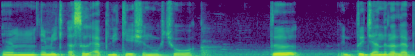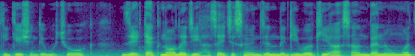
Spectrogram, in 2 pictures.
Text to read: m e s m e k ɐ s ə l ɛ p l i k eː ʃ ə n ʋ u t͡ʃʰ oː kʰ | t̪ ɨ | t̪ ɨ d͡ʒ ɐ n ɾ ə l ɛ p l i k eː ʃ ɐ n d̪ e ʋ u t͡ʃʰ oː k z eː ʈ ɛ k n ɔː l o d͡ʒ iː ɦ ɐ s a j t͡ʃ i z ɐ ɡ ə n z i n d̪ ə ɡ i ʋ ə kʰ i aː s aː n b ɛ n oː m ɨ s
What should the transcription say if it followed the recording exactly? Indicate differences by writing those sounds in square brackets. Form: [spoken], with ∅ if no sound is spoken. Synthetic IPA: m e [∅] m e k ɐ s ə l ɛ p l i k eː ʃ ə n ʋ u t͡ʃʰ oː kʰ | t̪ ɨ | t̪ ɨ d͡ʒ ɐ n ɾ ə l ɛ p l i k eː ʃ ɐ n [t̪] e ʋ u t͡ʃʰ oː k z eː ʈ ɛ k n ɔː l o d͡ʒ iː ɦ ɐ s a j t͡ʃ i [s] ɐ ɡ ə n z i n d̪ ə ɡ i ʋ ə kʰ i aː s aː n b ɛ n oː m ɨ [t͡s]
